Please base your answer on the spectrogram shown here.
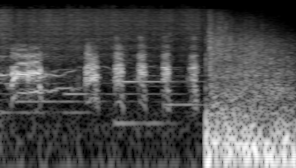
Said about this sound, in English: Oh, it's only a bomb!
